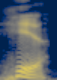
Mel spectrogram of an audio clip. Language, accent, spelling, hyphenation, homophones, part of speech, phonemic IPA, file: English, UK, hear, hear, here / hir / hair, verb / interjection, /ˈhɪə/, En-uk-hear.ogg
- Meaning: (verb) 1. To perceive sounds through the ear 2. To perceive (a sound, or something producing a sound) with the ear, to recognize (something) in an auditory way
